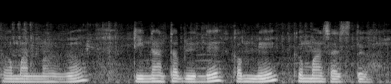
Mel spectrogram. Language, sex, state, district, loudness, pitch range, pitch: Wancho, male, Arunachal Pradesh, Longding, -16 LUFS, 125-140 Hz, 130 Hz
